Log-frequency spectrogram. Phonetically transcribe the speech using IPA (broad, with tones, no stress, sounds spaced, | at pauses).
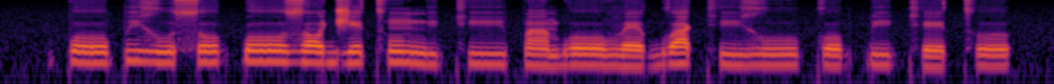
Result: p oː˨ p i˦ ɣ u˨ s o˨˦ k͡p oː˦ z ɔ˦ d͡ʒ e˦ tʰ ũ˦ ŋ i˨ kʰ iː˨ p ã˨ b oː˨ β ɛ˨ ɡʷ a˦ kʰ i˨ ɣ uː˨ k o˨ k͡p i˦ kʰ e˨ tʰ ʊ˦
